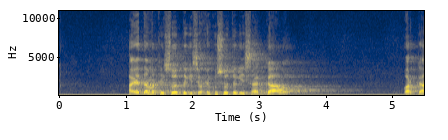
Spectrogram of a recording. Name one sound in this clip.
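A middle-aged man speaks with animation into a microphone in a room with a slight echo.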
